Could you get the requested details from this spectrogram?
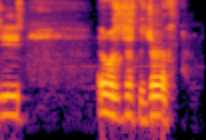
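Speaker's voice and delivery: plain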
